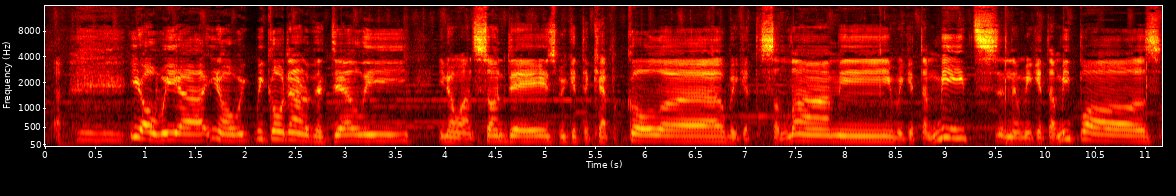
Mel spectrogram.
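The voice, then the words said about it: Put-on Italian New York accent. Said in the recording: “like a New York uh, New York accent ... Italian New York.”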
